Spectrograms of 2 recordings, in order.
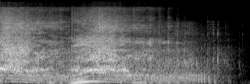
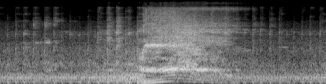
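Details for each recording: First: Chainsaw being tuned after a carburetor replacement, with the idle turned up: revs then sags, burbly and muffled as it dies away over two seconds. Too much gas, an over-rich mixture. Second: Chainsaw after carburetor replacement and tuning, cold start after sitting a few hours, reprimed and choke off after first sputter: three crisp rev-ups settling back to a steady idle with no sputter; normal cold running.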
